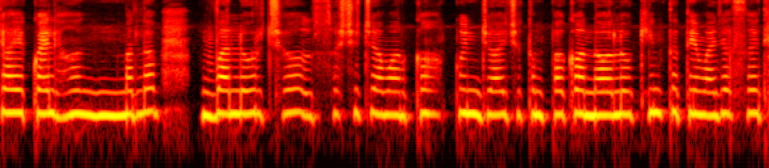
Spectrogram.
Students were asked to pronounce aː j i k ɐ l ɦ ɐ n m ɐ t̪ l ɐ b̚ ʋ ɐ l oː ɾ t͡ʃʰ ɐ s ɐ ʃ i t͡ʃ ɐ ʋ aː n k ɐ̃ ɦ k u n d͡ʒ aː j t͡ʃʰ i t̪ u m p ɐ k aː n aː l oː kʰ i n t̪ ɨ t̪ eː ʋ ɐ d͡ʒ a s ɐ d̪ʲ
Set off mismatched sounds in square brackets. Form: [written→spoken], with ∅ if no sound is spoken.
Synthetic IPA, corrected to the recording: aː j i k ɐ l ɦ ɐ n m ɐ t̪ l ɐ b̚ ʋ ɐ l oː ɾ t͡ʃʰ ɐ s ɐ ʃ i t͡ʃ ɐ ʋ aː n k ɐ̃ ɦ k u n d͡ʒ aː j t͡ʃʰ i t̪ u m p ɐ k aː n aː l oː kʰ i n t̪ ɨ t̪ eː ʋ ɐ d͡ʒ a s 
